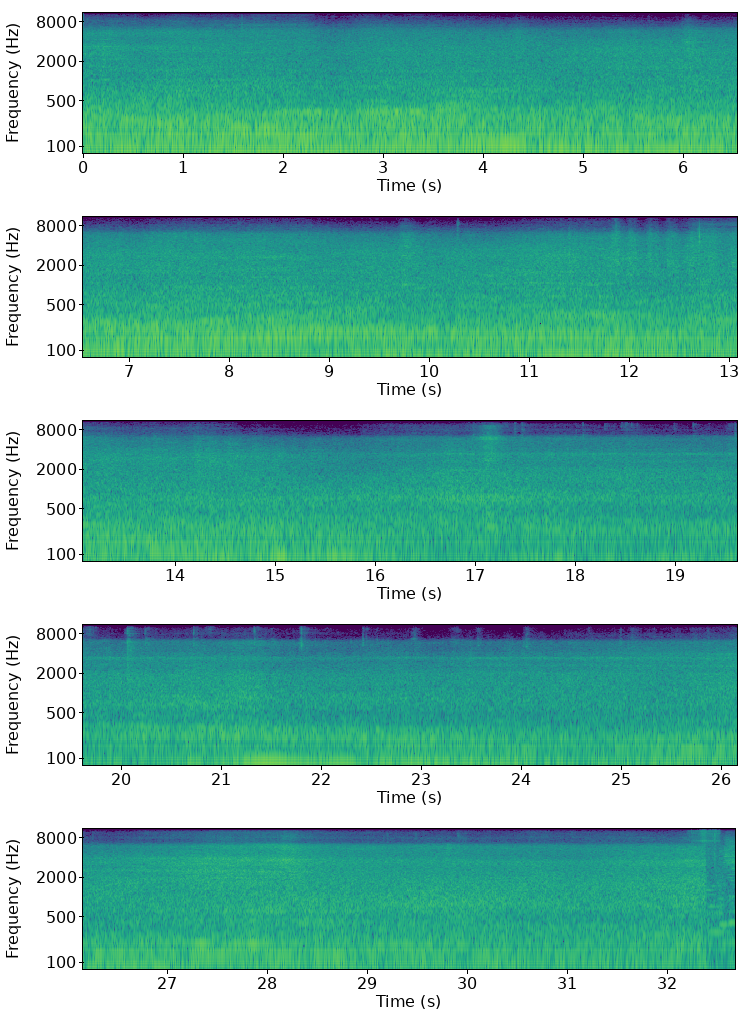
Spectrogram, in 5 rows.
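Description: Steady street traffic noise: a continuous low rumble of vehicles on the adjacent road, rising and falling as they pass, with a brief louder swell about 21 seconds in.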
